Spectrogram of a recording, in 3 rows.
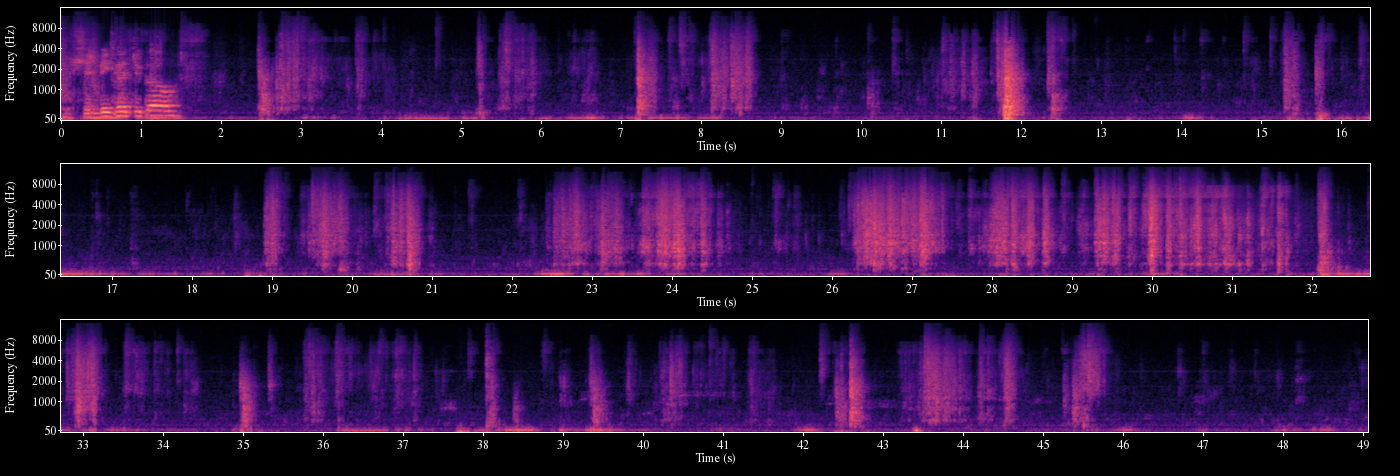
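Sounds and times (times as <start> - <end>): plastic bag rustling and crinkling: 0.0 - 8.8, 10.5 - 12.8, 14.0 - 17.1, 18.0 - 21.2, 22.0 - 46.1.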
